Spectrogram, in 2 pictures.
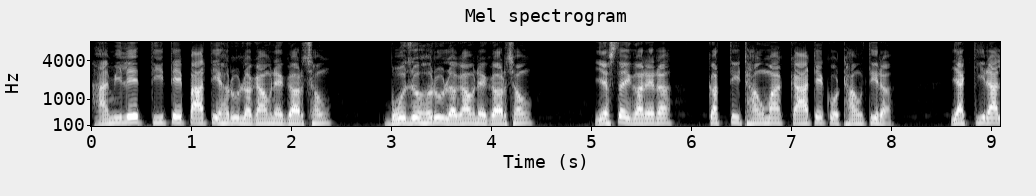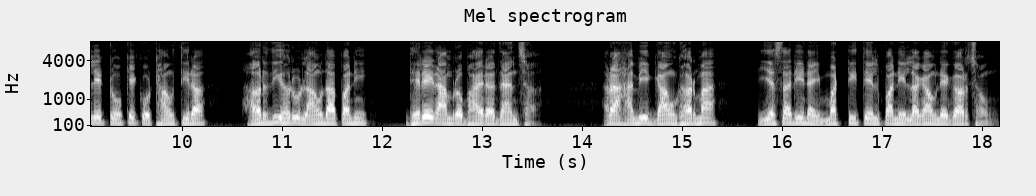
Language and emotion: Nepali, neutral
